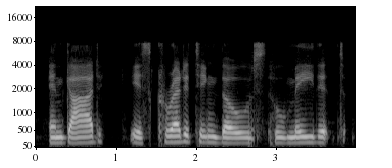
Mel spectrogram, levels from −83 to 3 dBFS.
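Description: At 1.55 s and again across 2.64 to 2.73 s, concealed Bluetooth headset packet loss: the second turns briefly buzzy where the receiver repeats recent waveform.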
